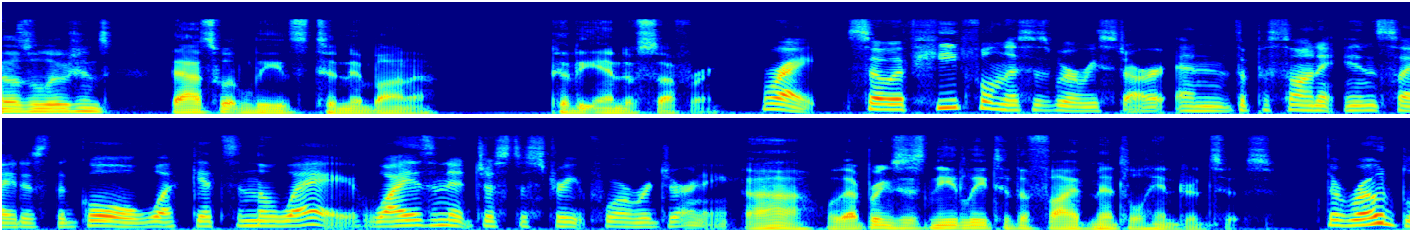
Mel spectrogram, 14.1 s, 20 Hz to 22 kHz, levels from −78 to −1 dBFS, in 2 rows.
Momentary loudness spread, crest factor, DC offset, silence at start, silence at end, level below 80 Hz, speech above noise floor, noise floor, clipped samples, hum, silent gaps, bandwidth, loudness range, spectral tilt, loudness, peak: 11 LU; 22 dB; under 0.1%; 0 s; 0 s; -46 dBFS; 36 dB; -63 dBFS; under 0.1%; none; none; 12 kHz; 3 LU; -5.5 dB/octave; -27 LUFS; -6 dBFS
